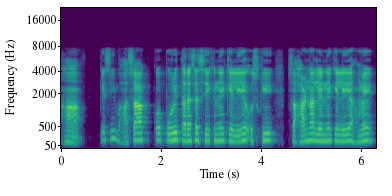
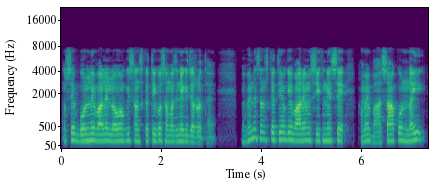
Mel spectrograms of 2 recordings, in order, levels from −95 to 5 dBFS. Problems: none marked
